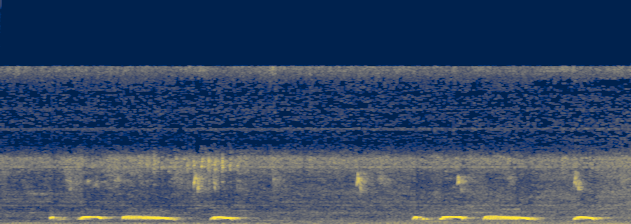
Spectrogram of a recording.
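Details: Young spotted dove, a lure bird, calling loudly with repeated phrases of short coos and one long wavering coo, two phrases in quick succession; faint high chirps of small birds audible.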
